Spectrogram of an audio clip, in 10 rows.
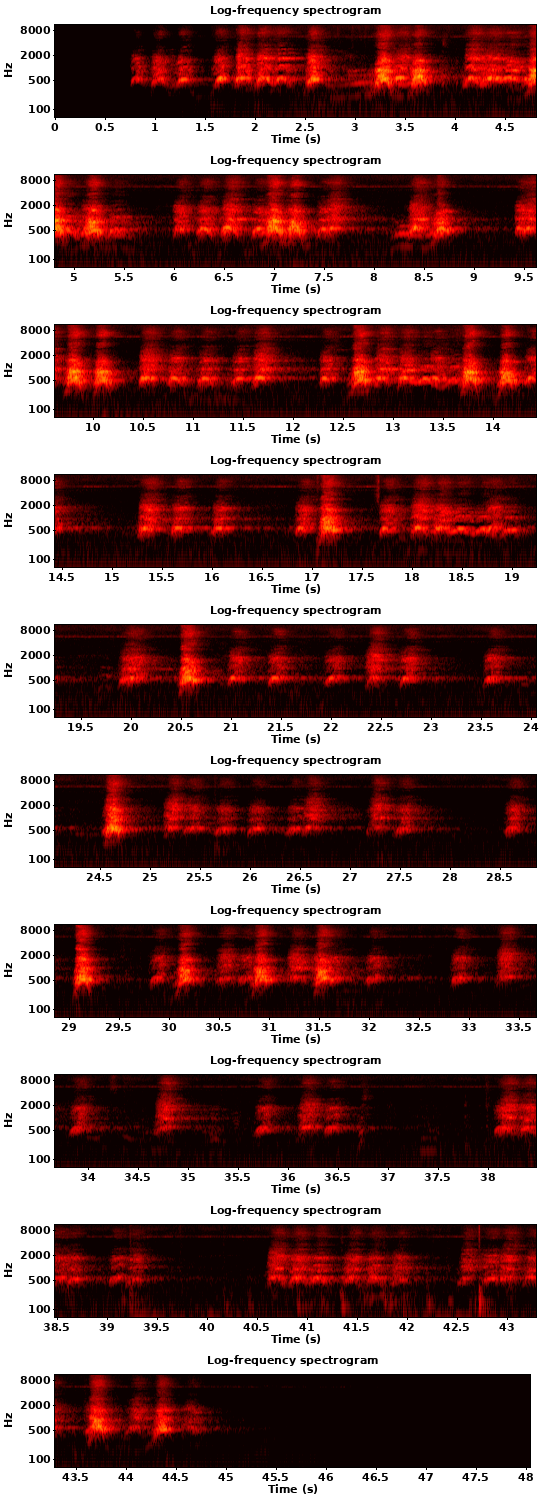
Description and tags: Field-Recording.PB.Dogs
Going from the Pousada to the beach, we met those “chatting” dogs on the way.
Recorded with MD MZR-50 Mic ECM907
